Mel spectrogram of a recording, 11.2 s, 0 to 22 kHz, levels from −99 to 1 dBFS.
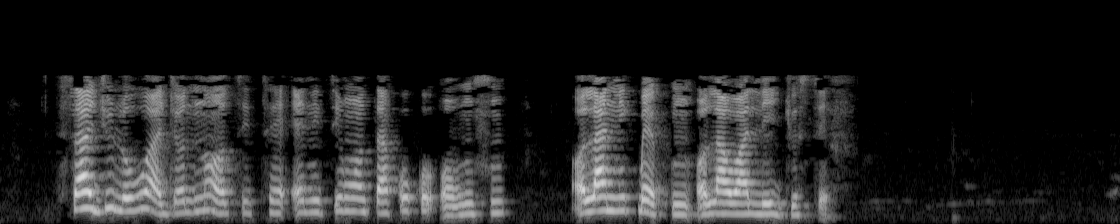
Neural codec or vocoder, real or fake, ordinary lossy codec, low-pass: none; real; MP3, 24 kbps; 5.4 kHz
